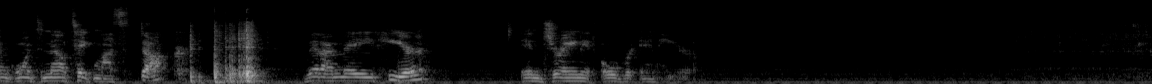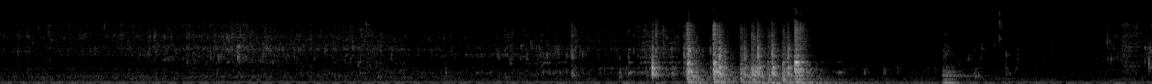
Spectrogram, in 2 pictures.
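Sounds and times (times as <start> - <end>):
liquid trickling: 10.0 - 18.4, 21.0 - 23.0.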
